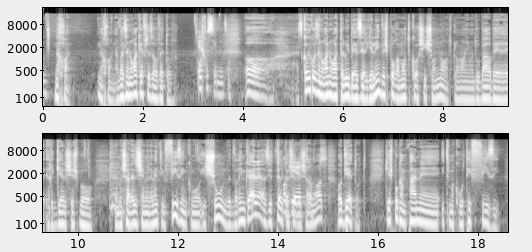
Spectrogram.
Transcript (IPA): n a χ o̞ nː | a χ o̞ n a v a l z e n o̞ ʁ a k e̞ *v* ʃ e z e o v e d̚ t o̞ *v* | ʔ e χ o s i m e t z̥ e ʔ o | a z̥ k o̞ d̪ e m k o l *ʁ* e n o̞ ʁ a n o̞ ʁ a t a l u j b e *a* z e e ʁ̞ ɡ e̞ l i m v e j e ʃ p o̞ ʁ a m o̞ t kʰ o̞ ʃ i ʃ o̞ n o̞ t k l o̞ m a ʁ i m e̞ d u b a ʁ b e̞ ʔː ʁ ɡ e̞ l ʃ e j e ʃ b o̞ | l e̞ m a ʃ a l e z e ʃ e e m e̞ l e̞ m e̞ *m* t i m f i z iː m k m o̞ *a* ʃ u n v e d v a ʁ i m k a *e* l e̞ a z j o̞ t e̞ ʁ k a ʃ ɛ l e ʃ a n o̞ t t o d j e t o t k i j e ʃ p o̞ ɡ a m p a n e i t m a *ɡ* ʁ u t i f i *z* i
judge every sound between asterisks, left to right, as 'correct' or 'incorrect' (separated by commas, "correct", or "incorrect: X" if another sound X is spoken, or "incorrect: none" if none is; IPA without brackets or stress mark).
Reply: incorrect: f, correct, incorrect: z, incorrect: e, incorrect: n, incorrect: i, correct, incorrect: k, correct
